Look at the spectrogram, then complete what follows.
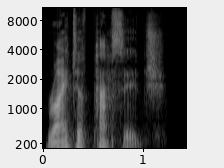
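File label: "rite of passage", British English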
